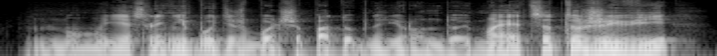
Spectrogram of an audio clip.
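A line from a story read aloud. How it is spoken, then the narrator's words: Magnanimous permission. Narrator (Russian): великодушно разрешил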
